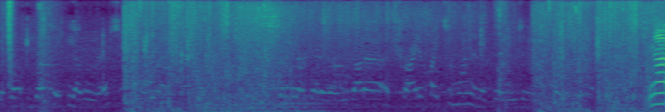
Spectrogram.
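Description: A pickaxe strikes a tree trunk with repeated thuds.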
